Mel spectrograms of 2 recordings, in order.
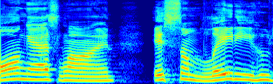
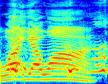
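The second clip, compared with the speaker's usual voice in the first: loud put-on Jamaican accent; 10 dB louder than usual. Imitating a mean lady at the Subway counter: imitating a Jamaican accent. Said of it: "I was going for Jamaican".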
